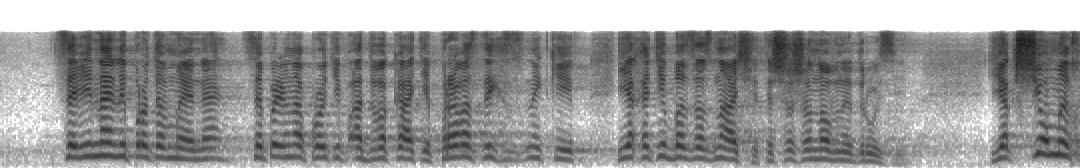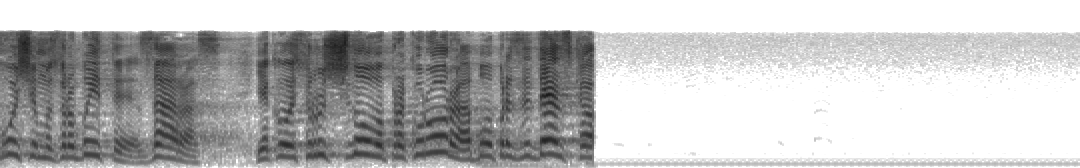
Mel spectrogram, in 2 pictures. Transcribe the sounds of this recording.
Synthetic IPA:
t̪sɛʋʲijnɑnɛpɾɔt̪ɪwmɛnɛt̪sɛpeɾʲiʋnɑpɾɔtʲiwɐd̪ʋɔkɑtʲiwpɾɐʋɐznɪxznɪkiwjaxɔtʲilˠbɪzɐznɑt͡ʃɪt̪ɪʃɔʃɐnɔwnid̪ɾuzʲḭ | jɐkʃt͡ʃɔmɪxɔt͡ʃemɔzɾɔbɪt̪ɪzɑɾɐ̰s | jɐkɔɦɔsʲrʊt͡ʃnɔʋɔpɾɔkʊɾɔɾɐːbɔpɾezɪd̪ɛnsʲkɐ

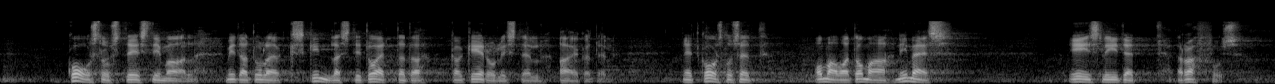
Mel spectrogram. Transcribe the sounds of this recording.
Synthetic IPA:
ko̞ːslust̪e̞ːst̪imɑːlmid̪ɑt̪ulekskind̪̥lɑst̪it̪o̞e̞t̪ːˑɑd̪̥ɑkɑke̞ːɾulist̪e̞lɑeɡ̥ɑd̪̥e̞̰l | ne̞ːd̪̥ko̞ːsluse̞d̪̥o̞mɑvɑd̪̥o̞mɑnimes | e̞ːsliːd̪̥e̞t̪ːˑrɑhfːṵs

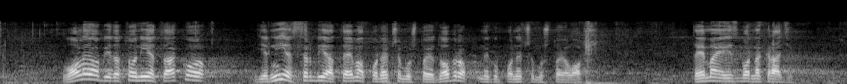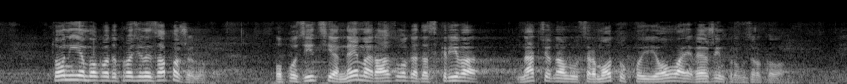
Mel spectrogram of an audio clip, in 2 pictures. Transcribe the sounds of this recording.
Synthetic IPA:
ʋo̞le̞o̞bid̪at̪o̞ːnije̞t̪ako̞ | je̞ɾnije̞sr̩bijat̪e̞ːmapo̞ne̞t͡ʃe̞muʂt̪o̞je̞d̪o̞bɾo̞ne̞ɡo̞po̞net͡ʃemuʃt̪o̞jelo̞ʃḁ | t̪e̞ːmaje̞izbo̞ɾnakɾad͡ʑe | t̪o̞ːnije̞mo̞ɡlˠad̪apɾo̞ːd͡ʑenezapaʒeno̰ | opo̞ziːt̪sijane̞ːmaɾaːzlˠo̞ɡad̪askɾiːʋanat̪sijo̞nalˠnusɾamo̞t̪uko̞jujeo̞ʋajɾeʒimpɾouzɾo̞koʋa̰o

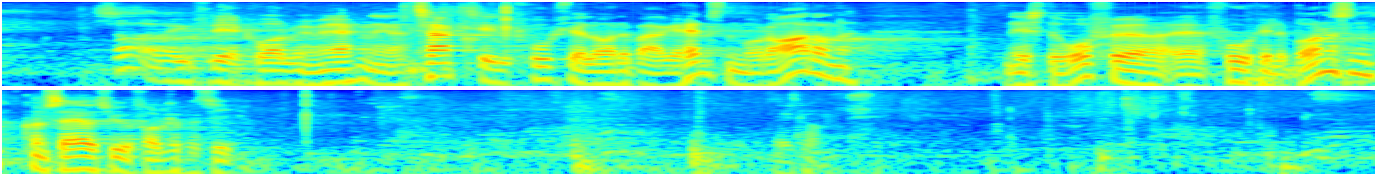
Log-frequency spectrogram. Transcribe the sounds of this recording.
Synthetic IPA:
sɒæɾɑeɡ̥əfle̝ːɐkʰɒːd̥əb̥emæɐɡ̥ne̝ŋɐt͡sʰɑ̈ɡ̥̚t͡sʰe̝lfʁuɕælɒɾ̥əb̥ɑ̈ɡ̥əɦæn̰sn̩mo̝ɾəʁɑ̰̈ːɾ̥ɐnə | nesd̥əo̝ɐfø̰ːɐʔæɐfʁuɦeləb̥ɒnəsənkʰɒ̽nsæɐʋæt͡sʰiʊfɒ̽lɡ̥əpʰɑ̈t͡sʰḭː | ʋelkʰɒmn̩

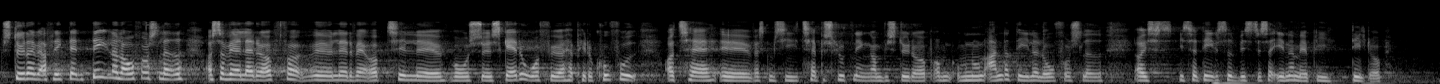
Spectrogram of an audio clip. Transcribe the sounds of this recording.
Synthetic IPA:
sd̥øɾɐiʋæɐ̰fæle̝ɡ̥̚d̥end̥e̝̰ːlælɒʊfɒːslɛ̰ːð̩ˠ | ʔɒ̽sɒ̽ʋe̝jalæɾeɒ̽b̥fɒølæɾe̝ʋæːɐɒ̽b̥̚t͡sʰe̝løʋɒːssːɡ̥æɾ̥əo̝ːɐfø̰ːɐɦæpʰe̝ːɾ̥ɐkʰo̝foð̰ˠ | ʔɒ̽t͡sʰɛøʋæskæmænsiːt͡sʰɛb̥e̝slud̥ne̝ŋ̩ɒ̽mʋisd̥øɾɐɒ̽b̥ɒ̽mɒ̽mno̝ːn̩ʔɑ̈nd̥ʁɐd̥e̝̰ːləælɒʊfɒːslɛ̰ːð̞̩ˠʔɒ̽iisæd̥e̝̰ːlsð̩̰ˠʋe̝sd̥e̝sɒ̽ʔenɐmeæb̥liːd̥e̝̰ːld̥ɒ̽b̥

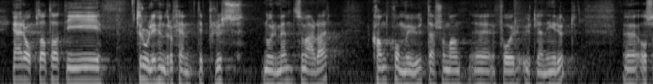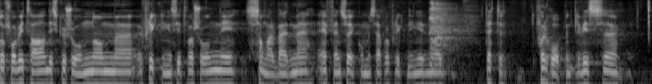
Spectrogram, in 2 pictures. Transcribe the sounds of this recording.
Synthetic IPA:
jæɪæɾɔpt̪ʰɑt̪ːɑʋɑt̪̚d̪ɪ | t̪ʰɾuːlɪəɦʉnd̪ɾəɔfɛmt̪ɪpʰlʉs | nʊɾmənsɔmæɖæɾ | kʰɑnkʰɔmːəʉːt̪̚d̪æʂɔmːɑnfoːɾʉːt̪ʰlɛnːɪŋəɾʉːt̪ | ɔsɔfɔɾʋɪt̪ʰɑːd̪ɪskʉʂuːnn̩ɔmflʏk̚t̪nɪŋəsɪt̪ʋɑʂuːnn̩ɪsɑmːɑɾbæɪd̪mɛɛfɛnsœʏkʰʊmɪseːfɔɾflʏkt̪nɪŋəɾnɔɾ | d̪̥ɛt̪ːəfɔɾɦoːpənt̪lɪʋiːs

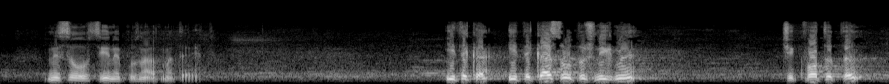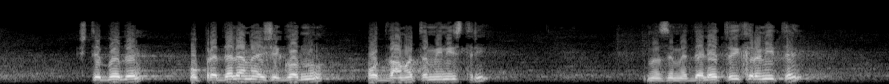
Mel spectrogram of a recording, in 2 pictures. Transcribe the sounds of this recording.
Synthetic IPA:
nɛsɛlˠoft̪siːnɛpozna̰və̰t̪mɐ̰t̪ɛ̰ɾḭə̰t̪ə̥ | it̪ɐkait̪ɐkasɛot̪ot͡ʃnixmɛ | t͡ʃɛkvɔt̪ət̪ə | ʃt̪ɛbɤd̪ɛopɾɛd̪ɛlʲɛnəɛʒiɡɔd̪nood̪vamət̪əminist̪ɾi | nɐzɛmɛd̪ɛliɛt̪oixɾɐnit̪ɛ

